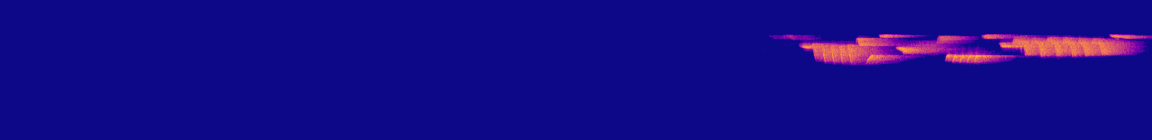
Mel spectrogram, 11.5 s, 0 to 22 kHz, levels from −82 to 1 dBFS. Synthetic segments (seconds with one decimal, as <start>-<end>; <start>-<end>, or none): 10.2-10.8

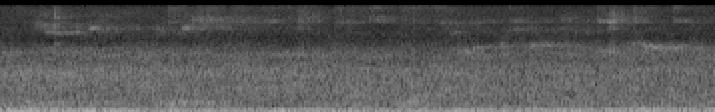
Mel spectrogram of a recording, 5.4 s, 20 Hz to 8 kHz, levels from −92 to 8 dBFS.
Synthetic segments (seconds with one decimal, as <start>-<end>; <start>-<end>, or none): 0.0-5.4

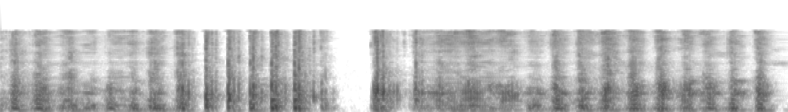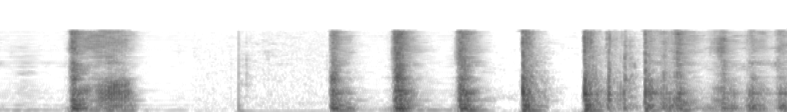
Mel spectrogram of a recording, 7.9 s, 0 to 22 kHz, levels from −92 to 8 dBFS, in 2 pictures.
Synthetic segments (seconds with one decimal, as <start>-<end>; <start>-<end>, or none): 0.0-0.9; 2.1-4.9; 5.6-6.4; 7.2-7.9

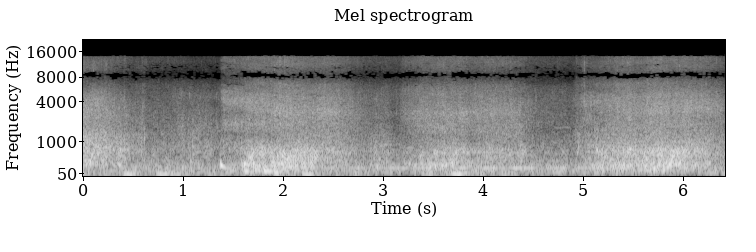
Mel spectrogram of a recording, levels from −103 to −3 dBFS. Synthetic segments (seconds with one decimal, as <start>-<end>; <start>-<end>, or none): 3.0-4.0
